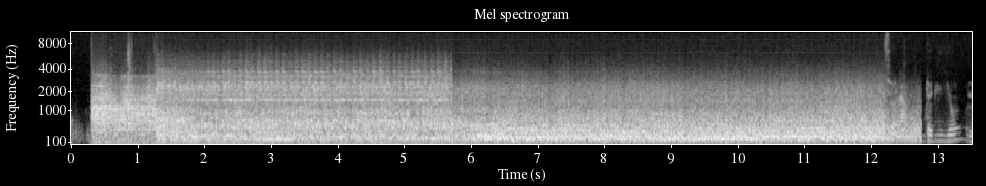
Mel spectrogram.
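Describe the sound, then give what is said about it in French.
A truck engine rumbles loudly and steadily as the truck drives to Lyon, a thick, continuous roar with deep low-end drone that holds for about twelve seconds before cutting off abruptly. “Ils se sont rendus et menés en camion à Lyon.”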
